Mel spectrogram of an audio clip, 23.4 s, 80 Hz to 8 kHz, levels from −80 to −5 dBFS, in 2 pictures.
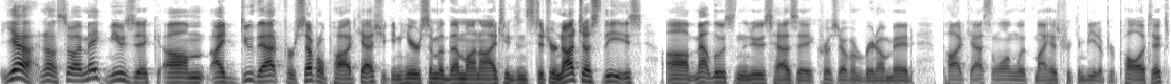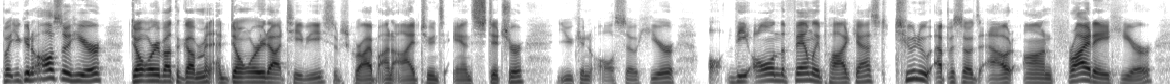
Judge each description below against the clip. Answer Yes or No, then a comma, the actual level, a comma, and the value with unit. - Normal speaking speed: No, fast, 210 wpm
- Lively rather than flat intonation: Yes, wide, 6.6 semitones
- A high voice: No, low, 120 Hz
